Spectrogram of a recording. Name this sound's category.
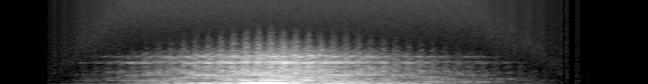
Sound effects > Experimental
